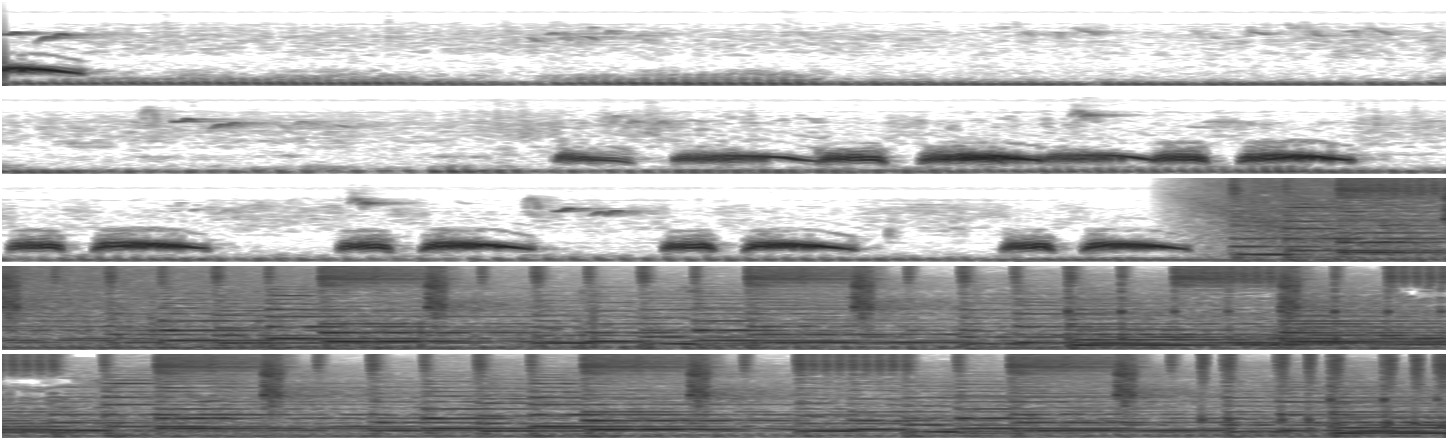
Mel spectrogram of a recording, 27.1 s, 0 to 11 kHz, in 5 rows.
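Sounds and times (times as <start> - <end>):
dove cooing: 0.0 - 0.3, 7.2 - 18.6.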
